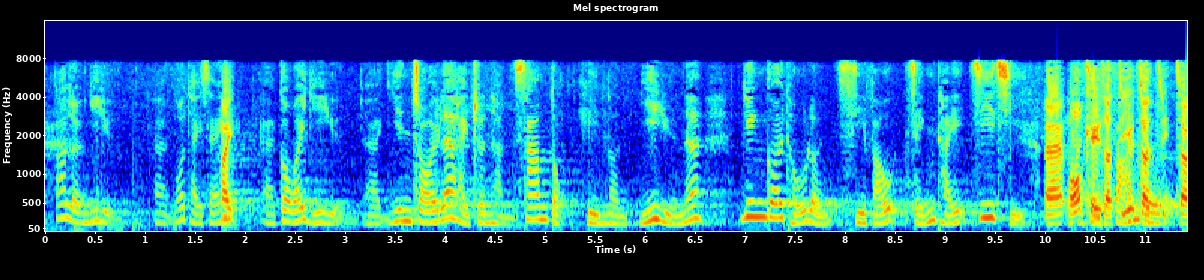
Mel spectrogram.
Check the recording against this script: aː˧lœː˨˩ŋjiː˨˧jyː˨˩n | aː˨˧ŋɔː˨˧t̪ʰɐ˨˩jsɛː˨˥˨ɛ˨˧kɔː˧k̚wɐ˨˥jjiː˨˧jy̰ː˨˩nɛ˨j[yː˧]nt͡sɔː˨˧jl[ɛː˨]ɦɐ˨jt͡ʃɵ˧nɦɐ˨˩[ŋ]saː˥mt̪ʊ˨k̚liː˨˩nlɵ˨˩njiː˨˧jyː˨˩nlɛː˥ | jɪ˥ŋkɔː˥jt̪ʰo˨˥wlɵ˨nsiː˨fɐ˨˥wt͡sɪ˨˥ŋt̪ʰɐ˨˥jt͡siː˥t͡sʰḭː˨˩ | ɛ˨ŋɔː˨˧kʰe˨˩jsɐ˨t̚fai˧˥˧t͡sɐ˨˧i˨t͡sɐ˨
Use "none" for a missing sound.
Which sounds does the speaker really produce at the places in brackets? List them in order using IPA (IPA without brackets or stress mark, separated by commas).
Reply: iː˧, ɛː˥, ŋ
